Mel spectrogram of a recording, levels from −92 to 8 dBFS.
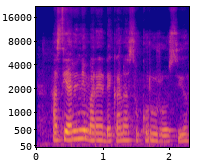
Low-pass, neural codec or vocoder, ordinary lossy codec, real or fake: none; vocoder, 44.1 kHz, 128 mel bands, Pupu-Vocoder; none; fake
